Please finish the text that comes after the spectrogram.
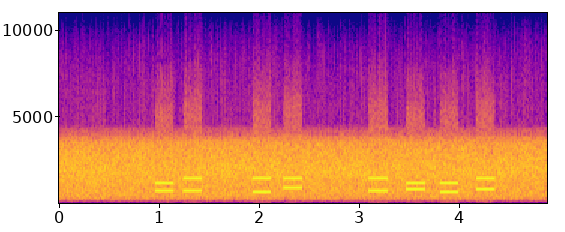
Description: DTMF, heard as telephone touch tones, dialled by hand, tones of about 190 ms, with phone line noise. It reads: 46 3# 6719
